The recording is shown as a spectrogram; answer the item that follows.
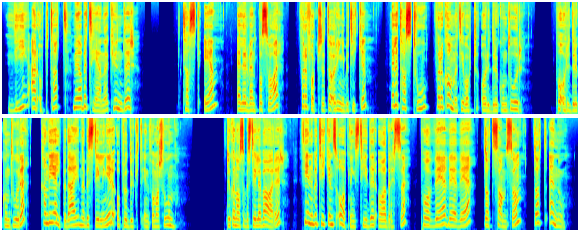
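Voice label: Norwegian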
